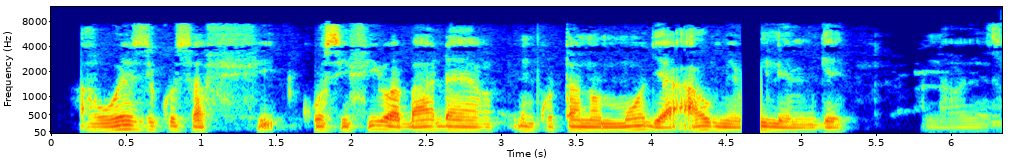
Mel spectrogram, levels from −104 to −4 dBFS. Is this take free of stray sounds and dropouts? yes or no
no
